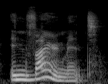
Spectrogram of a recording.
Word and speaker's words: environment: And next we have environment. Emphasize the second syllable.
